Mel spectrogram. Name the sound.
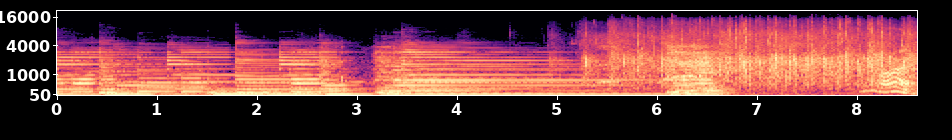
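audience applause and cheering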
